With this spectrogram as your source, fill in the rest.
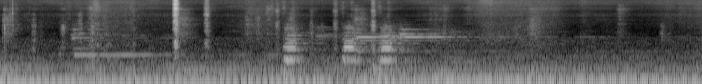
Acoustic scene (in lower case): car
